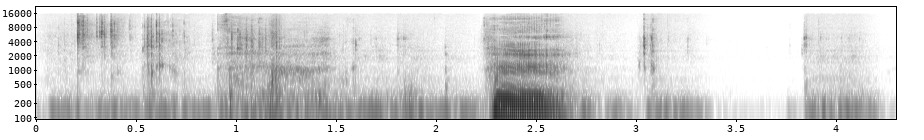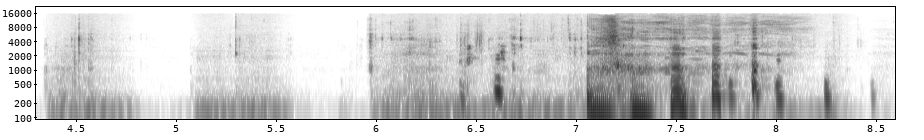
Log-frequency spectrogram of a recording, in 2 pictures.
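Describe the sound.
Two people chew several chewy, toffee-like candies at once, producing wet, sticky mouth sounds in uneven bursts over a steady low hum, with a few short vocal noises between.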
